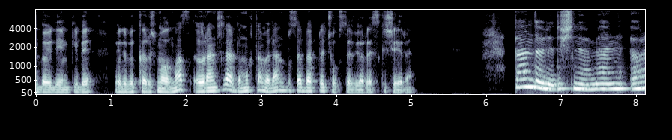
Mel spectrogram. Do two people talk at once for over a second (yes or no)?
no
